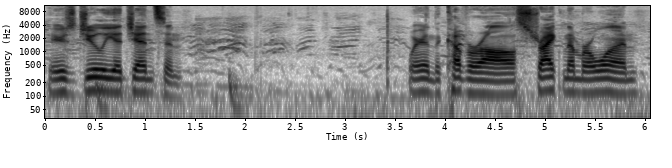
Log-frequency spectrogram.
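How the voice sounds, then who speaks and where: A man doing play-by-play for a local radio softball game, calm and unhurried with casual fillers, lifting his voice on big plays. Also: mid-range voice, faint music behind. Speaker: play-by-play announcer.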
